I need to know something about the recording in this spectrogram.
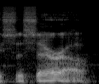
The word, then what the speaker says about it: Cicero: Cicero with the accent on the first syllable, not the second. What do I say? Cicero.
